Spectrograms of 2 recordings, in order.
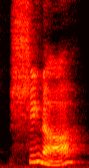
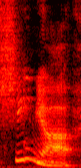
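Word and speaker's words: Shin-Ah: had Kija and then Shina, I hope I'm pronouncing that right. I may call him my boy Blue because I'm awful at pronouncing things, and everybody in the comments was like, it's Shinya.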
